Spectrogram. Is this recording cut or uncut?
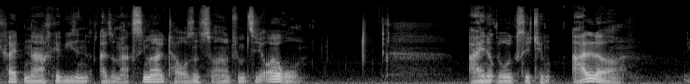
cut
